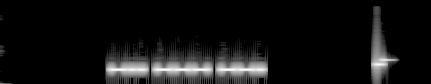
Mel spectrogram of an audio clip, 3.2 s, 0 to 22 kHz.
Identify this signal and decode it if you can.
Morse code, heard as a keyed tone, about 36 wpm, 700 Hz. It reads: DOG
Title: Sentences from Top 400 Words - New Word Drill - 35wpm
